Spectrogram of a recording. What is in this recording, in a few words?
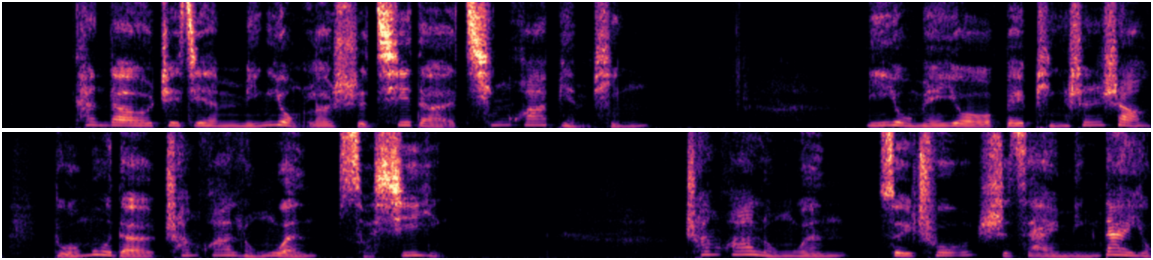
Putonghua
